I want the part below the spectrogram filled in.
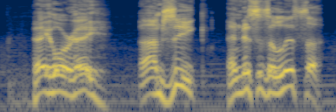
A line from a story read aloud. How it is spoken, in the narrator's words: I shouted over the god-awful buzz of the swarm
